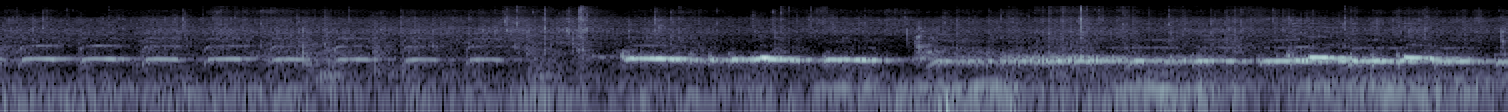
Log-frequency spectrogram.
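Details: Local zebra dove singing kong style, opening with evenly spaced soft repeated notes, then longer warbling, trilled coo phrases.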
